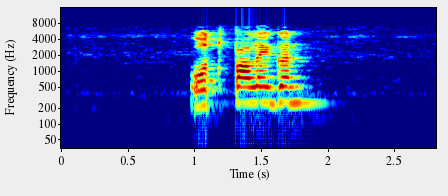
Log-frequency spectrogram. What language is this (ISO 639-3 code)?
chm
